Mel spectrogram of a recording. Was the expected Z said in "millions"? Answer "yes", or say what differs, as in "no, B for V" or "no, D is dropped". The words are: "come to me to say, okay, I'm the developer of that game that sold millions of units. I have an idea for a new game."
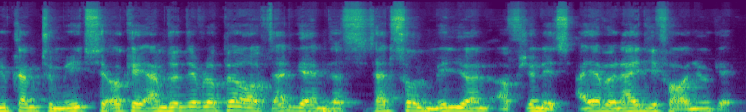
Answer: no, Z is dropped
